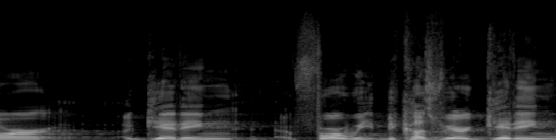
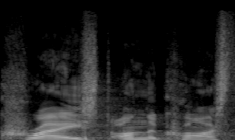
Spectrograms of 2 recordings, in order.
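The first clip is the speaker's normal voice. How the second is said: ordinary talk, nothing marked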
